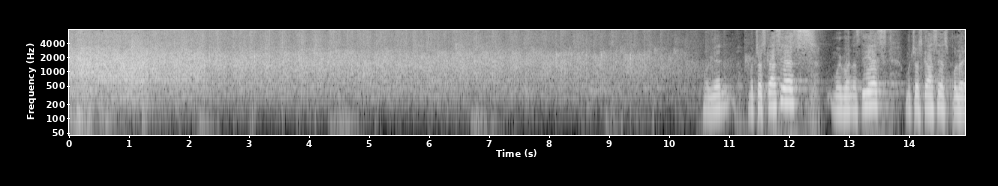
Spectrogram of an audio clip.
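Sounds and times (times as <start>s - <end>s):
audience applause welcoming a speaker: 0.0s - 11.7s
speech: 10.6s - 14.9s.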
